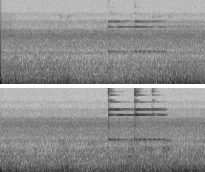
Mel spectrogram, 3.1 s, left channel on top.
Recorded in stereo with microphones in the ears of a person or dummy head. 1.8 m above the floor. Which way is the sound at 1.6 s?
75° right (ahead or behind).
